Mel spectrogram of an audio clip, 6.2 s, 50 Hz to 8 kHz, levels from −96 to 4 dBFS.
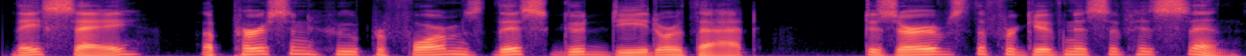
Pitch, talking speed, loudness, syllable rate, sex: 135 Hz, 165 wpm, -20 LUFS, 4.5 syllables/s, male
